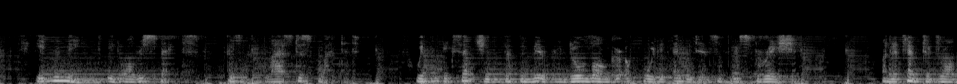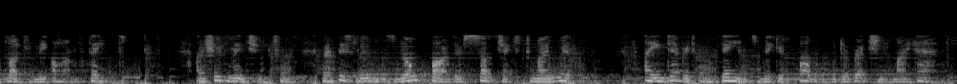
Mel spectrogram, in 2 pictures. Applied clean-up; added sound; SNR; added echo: neural separator model SepFormer DNS4.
